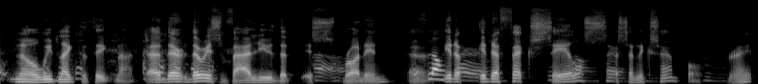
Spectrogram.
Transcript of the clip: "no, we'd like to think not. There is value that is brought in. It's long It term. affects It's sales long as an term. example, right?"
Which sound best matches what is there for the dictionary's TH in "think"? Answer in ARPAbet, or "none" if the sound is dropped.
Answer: TH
